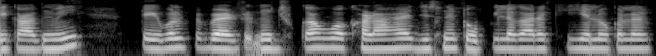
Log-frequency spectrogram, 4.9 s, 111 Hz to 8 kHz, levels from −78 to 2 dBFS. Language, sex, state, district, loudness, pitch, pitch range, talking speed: Hindi, female, Uttar Pradesh, Lalitpur, -20 LUFS, 200 Hz, 195-210 Hz, 195 wpm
